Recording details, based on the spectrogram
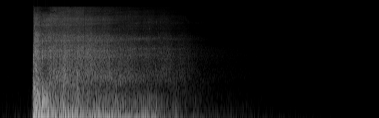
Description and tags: A collection of pitched and stretched vocal takes to replicate the sound of an explosion.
